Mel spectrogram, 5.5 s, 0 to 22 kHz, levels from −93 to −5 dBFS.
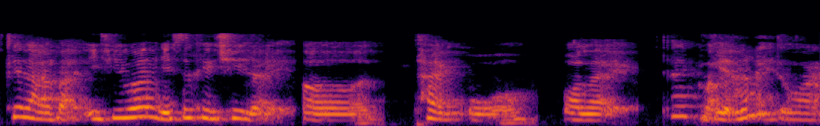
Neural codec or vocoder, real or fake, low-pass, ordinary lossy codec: codec, 16 kHz, 8 kbps, FreqCodec, smaller model; fake; 7.2 kHz; none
